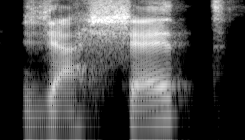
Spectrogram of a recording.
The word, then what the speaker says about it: j'achète: Como pueden ver, se colocó ese acento allí para poder pronunciar esa E y decir j'achète, tu achètes, il achète, elle achète, on achète. Bien, achète con esa E pronunciada, la E primero.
